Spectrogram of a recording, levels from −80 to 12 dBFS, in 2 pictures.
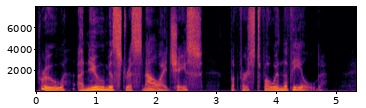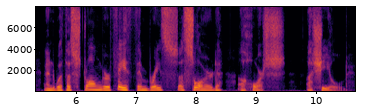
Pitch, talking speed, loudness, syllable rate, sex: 145 Hz, 140 wpm, -19 LUFS, 3.6 syllables/s, male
